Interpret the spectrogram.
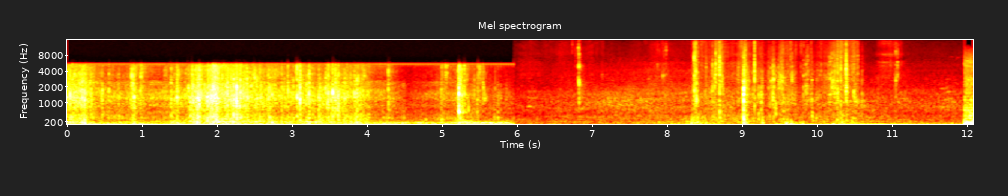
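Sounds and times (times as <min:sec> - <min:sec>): dense crackling and clicking: 0:00.0 - 0:06.0.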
